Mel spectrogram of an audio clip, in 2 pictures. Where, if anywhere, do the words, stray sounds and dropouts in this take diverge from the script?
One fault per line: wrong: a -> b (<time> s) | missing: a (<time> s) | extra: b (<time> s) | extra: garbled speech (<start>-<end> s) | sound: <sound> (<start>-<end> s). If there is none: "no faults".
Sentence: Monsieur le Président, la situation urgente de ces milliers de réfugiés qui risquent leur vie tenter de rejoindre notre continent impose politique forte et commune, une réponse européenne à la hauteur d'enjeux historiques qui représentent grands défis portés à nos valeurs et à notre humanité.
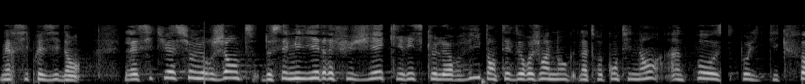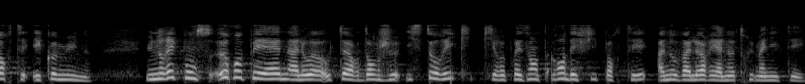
sound: dropout (7.2-7.3 s)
